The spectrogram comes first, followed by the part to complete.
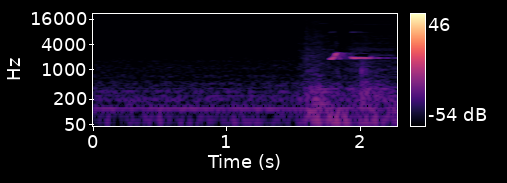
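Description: Faint room tone, then near the end a short high-pitched whistle-like tone that rises briefly and is held, with a short rustle around it.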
